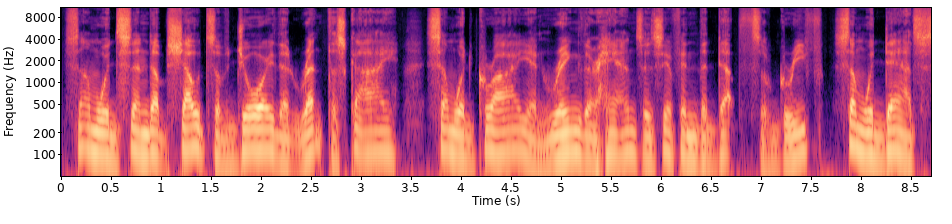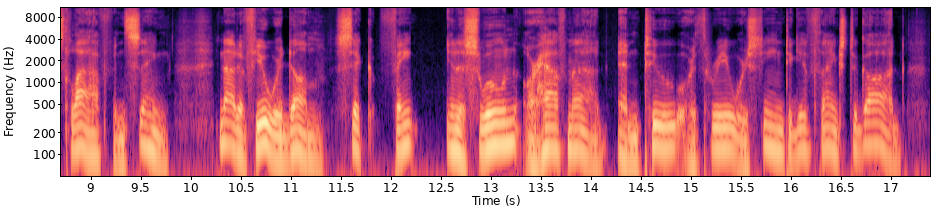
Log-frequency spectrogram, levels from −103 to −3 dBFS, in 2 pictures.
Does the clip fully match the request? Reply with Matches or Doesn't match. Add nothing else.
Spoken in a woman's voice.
Doesn't match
